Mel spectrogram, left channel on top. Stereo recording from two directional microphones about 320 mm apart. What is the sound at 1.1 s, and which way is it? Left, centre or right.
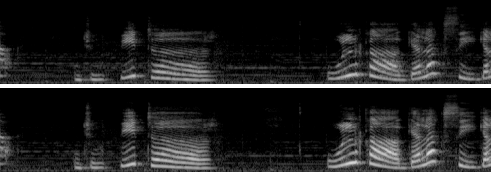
Speech, centre.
